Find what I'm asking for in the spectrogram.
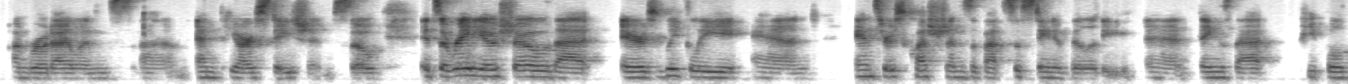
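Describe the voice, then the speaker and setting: A woman's voice: low-pitched, a little mellow. A young woman, a native Urdu speaker, answering interview questions on a video call with an upbeat, storytelling manner and frequent ums. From Pakistan. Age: young adult. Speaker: guest scientist. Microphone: headset on video call.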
